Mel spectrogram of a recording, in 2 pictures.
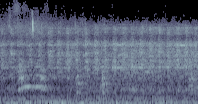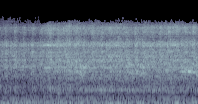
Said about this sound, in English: There was a locomotive at the other end, so it started pulling the train.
